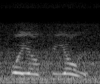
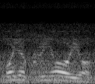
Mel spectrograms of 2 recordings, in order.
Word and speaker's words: pollo criollo: So when we go by Super Maxi, in Cuenca or Guayaquil or anywhere in Ecuador, be sure to pick up some pollo criollo. How do you say that word again? – Yeah, pollo criollo.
